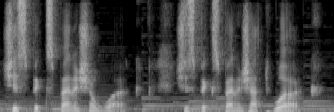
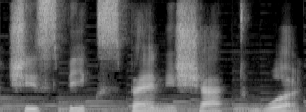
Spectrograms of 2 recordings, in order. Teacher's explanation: Essa frase inteira se resume a apenas um som enorme. Porque a gente não divide absolutamente nada aqui, se a gente não quiser.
